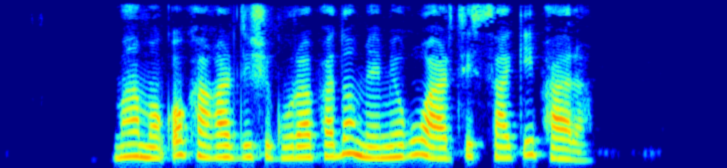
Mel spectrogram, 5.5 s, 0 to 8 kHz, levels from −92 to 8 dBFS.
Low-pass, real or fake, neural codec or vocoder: 7.2 kHz; real; none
